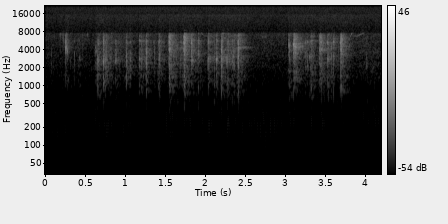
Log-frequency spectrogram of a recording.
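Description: Faint computer keyboard typing: scattered single keystrokes, with a quicker run of them a little past two seconds in.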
